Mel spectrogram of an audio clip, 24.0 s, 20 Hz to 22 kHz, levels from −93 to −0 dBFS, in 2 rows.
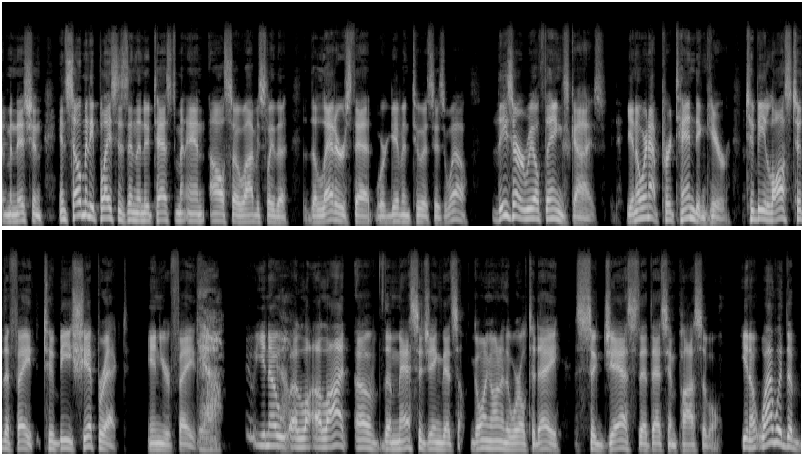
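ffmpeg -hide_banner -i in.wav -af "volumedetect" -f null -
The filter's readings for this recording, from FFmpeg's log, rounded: mean_volume: -26.8 dB
max_volume: -9.3 dB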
